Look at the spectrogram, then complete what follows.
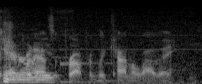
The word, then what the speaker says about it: Canalave: And I didn't want to say I should pronounce Cantilever. it properly. Canalave. Canalave.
